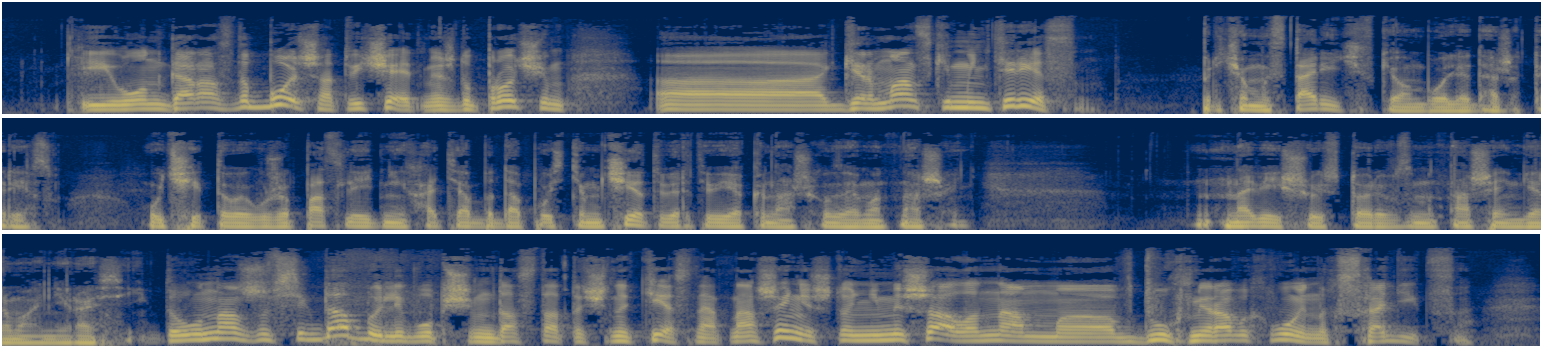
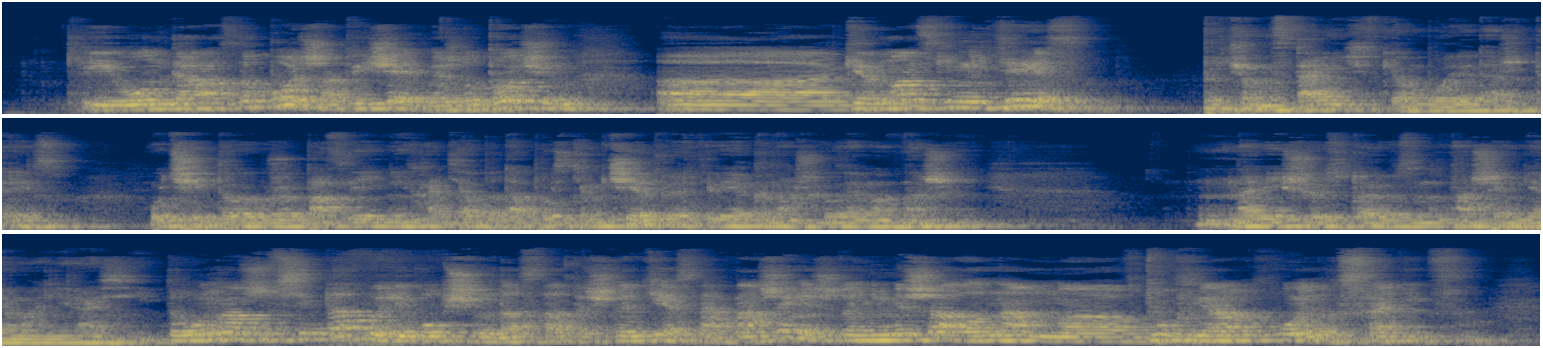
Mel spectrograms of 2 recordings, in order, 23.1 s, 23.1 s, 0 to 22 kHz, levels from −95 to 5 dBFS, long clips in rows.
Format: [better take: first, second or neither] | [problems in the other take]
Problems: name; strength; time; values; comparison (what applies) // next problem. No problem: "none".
first | off-mic speech; far // room echo; noticeable; dies away in 0.7 s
